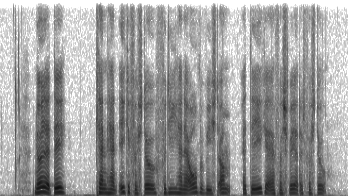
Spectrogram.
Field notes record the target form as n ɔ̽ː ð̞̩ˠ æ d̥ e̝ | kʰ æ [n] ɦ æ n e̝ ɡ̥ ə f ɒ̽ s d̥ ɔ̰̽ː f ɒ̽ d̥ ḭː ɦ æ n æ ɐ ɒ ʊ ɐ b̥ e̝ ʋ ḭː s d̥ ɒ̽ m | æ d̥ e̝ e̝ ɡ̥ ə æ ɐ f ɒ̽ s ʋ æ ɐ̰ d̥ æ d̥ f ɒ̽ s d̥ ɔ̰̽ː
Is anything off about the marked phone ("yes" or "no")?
no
